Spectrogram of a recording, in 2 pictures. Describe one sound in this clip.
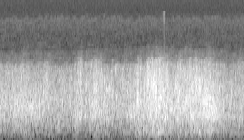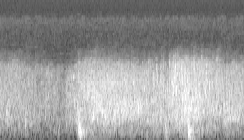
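Small waves wash onto a shore.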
